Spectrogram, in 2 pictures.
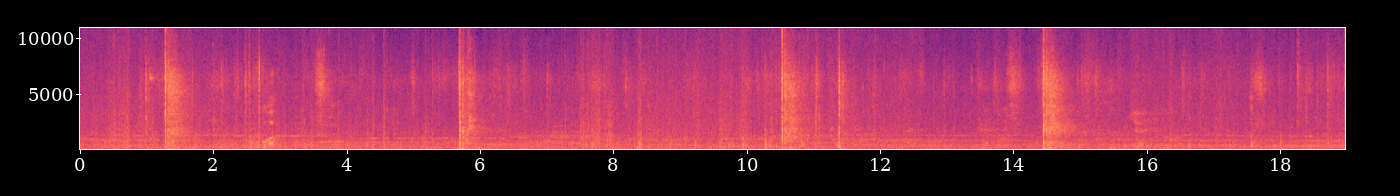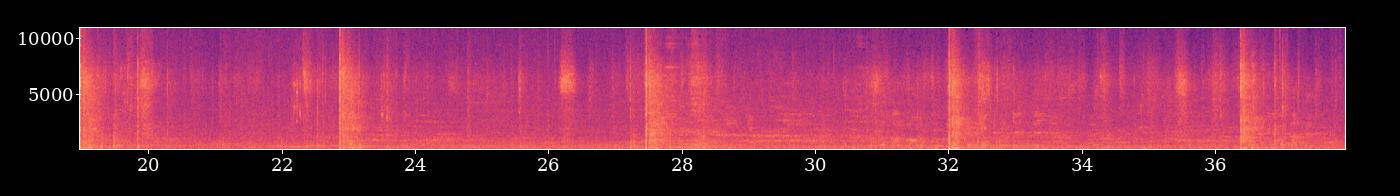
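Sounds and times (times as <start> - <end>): boxing gloves striking focus mitts: 9.9 - 11.6, 14.4 - 15.0, 19.0 - 20.1, 36.4 - 37.1.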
